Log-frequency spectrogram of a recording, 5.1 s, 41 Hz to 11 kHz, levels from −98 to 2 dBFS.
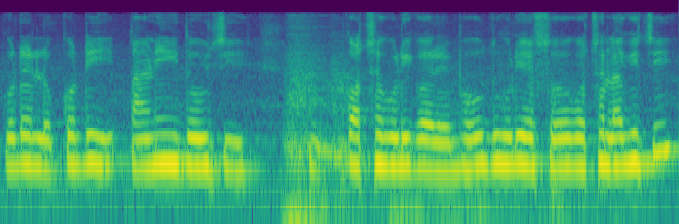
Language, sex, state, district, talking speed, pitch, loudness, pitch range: Odia, male, Odisha, Nuapada, 130 wpm, 180 Hz, -12 LUFS, 170-185 Hz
